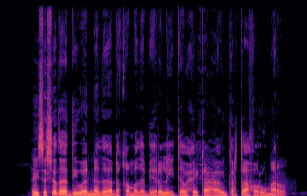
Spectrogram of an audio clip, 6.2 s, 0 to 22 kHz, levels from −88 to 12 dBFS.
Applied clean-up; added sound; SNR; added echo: neural mask model DeepFilterNet 3.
